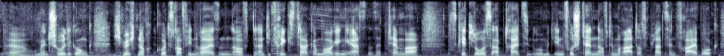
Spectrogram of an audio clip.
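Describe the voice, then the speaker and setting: A man hosting a radio news programme, reading out announcements and signing off. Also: mid-range voice. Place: radio studio.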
